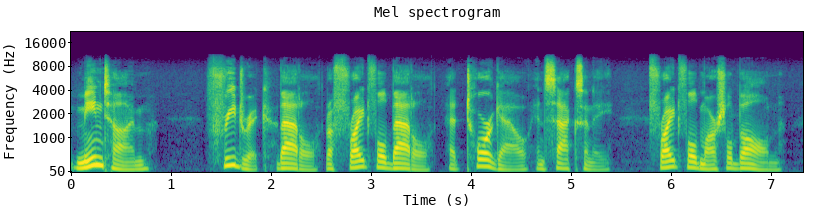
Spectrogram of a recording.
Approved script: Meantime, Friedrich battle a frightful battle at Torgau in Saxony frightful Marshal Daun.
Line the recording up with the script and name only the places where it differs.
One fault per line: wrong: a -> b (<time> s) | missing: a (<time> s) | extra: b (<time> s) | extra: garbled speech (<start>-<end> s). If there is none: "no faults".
no faults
